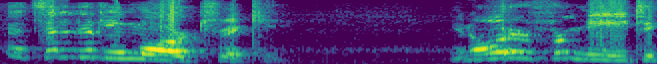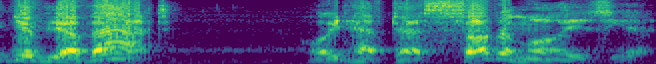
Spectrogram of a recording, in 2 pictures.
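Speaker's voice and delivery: Irish leprechaun. Retold or imitated. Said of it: "says the leprechaun".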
